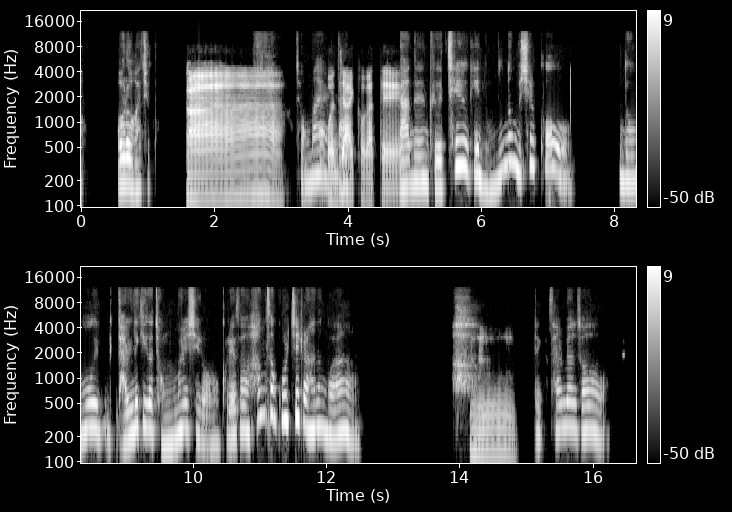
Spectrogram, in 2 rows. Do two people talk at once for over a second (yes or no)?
no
